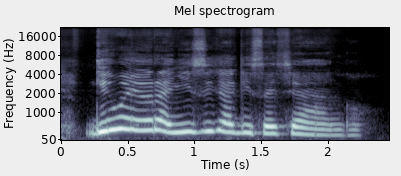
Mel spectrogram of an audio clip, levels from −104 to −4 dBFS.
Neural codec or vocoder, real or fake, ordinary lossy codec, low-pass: vocoder, 44.1 kHz, 128 mel bands, Pupu-Vocoder; fake; none; none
